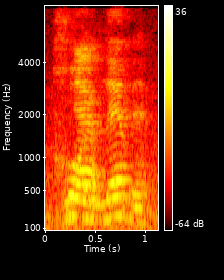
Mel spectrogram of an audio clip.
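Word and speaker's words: חולמת: Cholemet. Yeah, it's whole lemon, yeah, Cholemet. lemon, okay, very good.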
